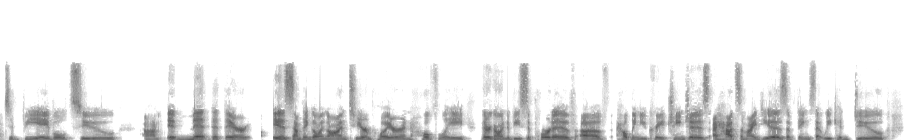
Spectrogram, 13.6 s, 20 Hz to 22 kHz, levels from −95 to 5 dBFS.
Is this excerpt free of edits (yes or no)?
yes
